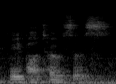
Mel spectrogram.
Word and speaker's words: apoptosis: All those digestive enzymes will destroy the cell ultimately, called apoptosis. Apoptosis, pronounced apoptosis, second P is silent, which is programmed cell death.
